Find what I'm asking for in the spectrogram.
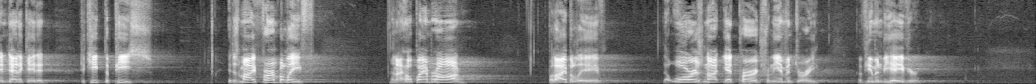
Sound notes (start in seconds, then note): none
